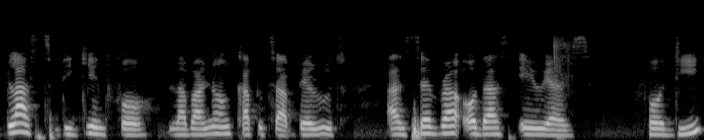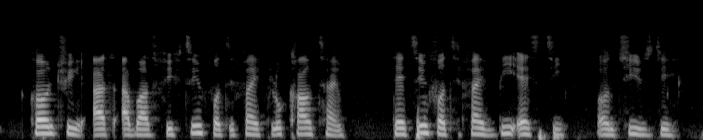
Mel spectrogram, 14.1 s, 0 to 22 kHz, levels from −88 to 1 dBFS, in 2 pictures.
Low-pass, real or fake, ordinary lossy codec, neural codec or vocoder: none; real; none; none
